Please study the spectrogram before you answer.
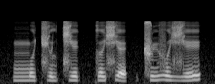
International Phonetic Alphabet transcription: mː o t͡ɕ o lʲ t͡ɕ e kː ə ɕ ɛ | ʈ͡ʂ y v ə ʑ e

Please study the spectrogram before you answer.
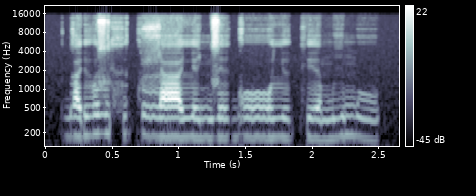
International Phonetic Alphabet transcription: ɡ a ɾʲ ɤ z xʲ o k ɮ a lʲ a ɲ z e ɡ oː lʲ ɤ kʲ ɛ m i m u

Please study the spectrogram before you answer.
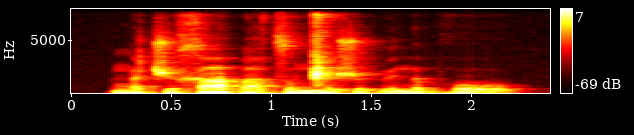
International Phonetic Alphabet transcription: ŋ a t͡ʃ ʏ x a ɓ a t͡s o ŋ͡ǁ ø ʃ ø ɓ ʏ n ə bʱ o

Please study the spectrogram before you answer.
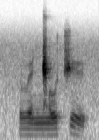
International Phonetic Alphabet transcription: β ɛ ŋ͡ǁ o t͡ʃ ɪː

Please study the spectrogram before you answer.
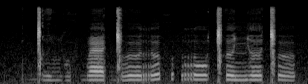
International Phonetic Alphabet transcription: ɡ͡ǀ ə̤ ʎ ɔ̤ θ b æː ɡ͡ǀ ɵː r ɵ θ | r oː ǀʰ ə ɲ əː ǀʰ ɵ

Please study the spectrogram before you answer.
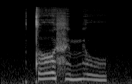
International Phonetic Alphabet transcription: t ɤ fʲ o mʲ u

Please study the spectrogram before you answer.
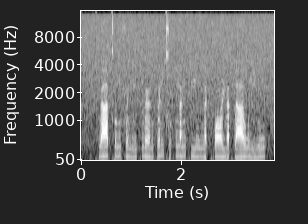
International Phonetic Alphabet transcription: kʷʰ aː˨˧ t̪ʰ ʊ˨˧ ŋ f ɵ˨˩ n ŋ ʊ˨˥ k̚ m œː˨˩ ŋ p ɵ˥ n t̪ʰ ʊ˨˥ k̚ ŋ ɐ˨˧ ŋ k iː˨ w ŋ ɐ˨ t̚ f ɔː˨˧ j ɐ˨˥ k̚ l aː˨˥ w iː˨˥ w

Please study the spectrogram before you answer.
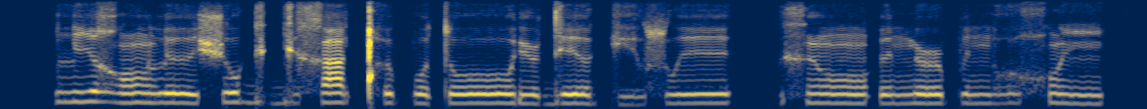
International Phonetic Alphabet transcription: l i ʁ õ l ɘː ʃ o ɡʲ ə ɡʲ ɘ x a ǃʰ ɵ p o t oː ɾʲ ə˞ d e ə̯ kʲ e̤ sʷ ɪː | xʲ õː ʔ ɘ n ə˞ p ɪ n o̤ χʷ ĩ

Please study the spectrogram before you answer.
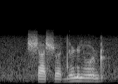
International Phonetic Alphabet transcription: ʃ a ʃ œ d ɨ ɳ j ũ ɖ

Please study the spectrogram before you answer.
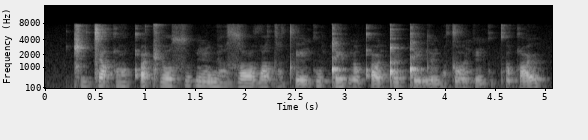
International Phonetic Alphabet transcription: ǁ e̤ ǀ e q ṳ qʼ y ǁ y sˤ ṳ b ũ w e̤ zˤ œ ðˤ œ dˤ e̤ tʼ ẽ k u ǃ e b œ̃ qʼ u ǃ ɵ ǃ ẽ d œ̃ b ṳ tˤ ẽ k ẽ k ṳ kʼ ũ q ɵ

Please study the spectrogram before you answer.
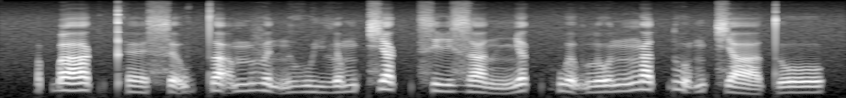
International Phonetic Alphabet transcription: ɓ aː˦˥ k̚ t̪ʰ ɛ̤˨˩ s ə̰˧˥ w t̪ a̰˧˥ m v ɛ̰˧˨ n ɣ ṳ˨˩ j l ə˨˦ m t͡ɕ a˦˥ k̚ s i˧ z a˧˩ n ɲ a˦˥ k̚ h w ə̰˧˨ w l o˨˦ n ŋ a˦˥ t̚ v ə̰˧˥ m t͡ɕ aː˧˩ t̪ o˧

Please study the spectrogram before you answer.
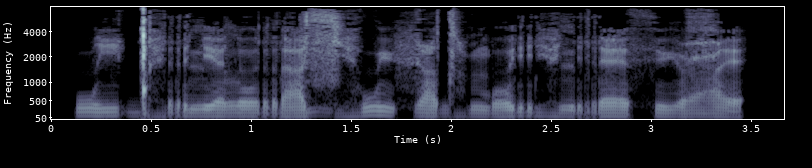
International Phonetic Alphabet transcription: w i ɡ͡ǃ ɛ̤ r lʲ ɜ l o r a zʲ ɛ̤ w y f i dˤ ɛ̤ m o rʲ ɛ̤ lʲ r ɛ θ y ʕ ɛ

